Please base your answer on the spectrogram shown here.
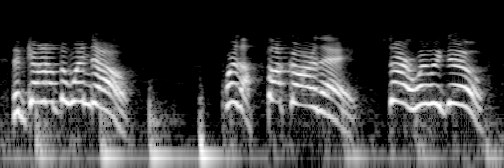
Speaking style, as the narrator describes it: You can hear one of them yelling

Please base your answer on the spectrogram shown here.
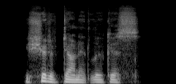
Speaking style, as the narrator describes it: mumbled Emma from the living room

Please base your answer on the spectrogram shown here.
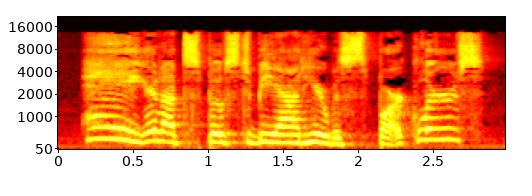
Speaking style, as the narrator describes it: he yells

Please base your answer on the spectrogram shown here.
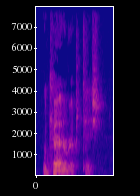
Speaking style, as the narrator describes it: He sighed

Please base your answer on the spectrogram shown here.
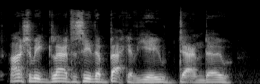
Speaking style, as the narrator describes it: Hurley growled

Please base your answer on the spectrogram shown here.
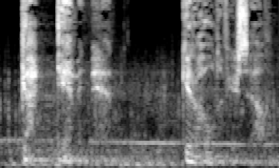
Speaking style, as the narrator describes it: whispered

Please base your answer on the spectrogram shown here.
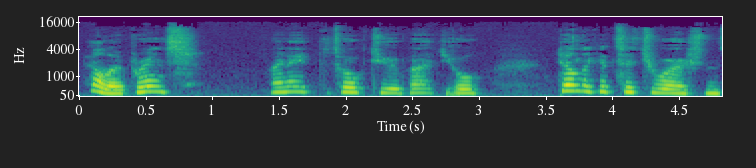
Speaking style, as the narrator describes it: said the ambassador

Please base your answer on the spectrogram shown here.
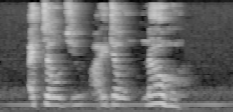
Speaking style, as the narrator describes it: he cried, his hands shaking

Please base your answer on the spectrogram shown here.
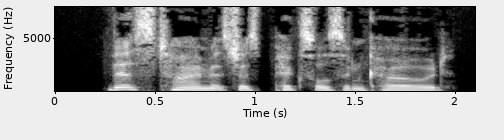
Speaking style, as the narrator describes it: Jeffy said

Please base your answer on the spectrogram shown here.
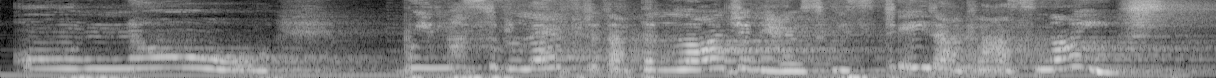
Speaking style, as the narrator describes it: he groaned

